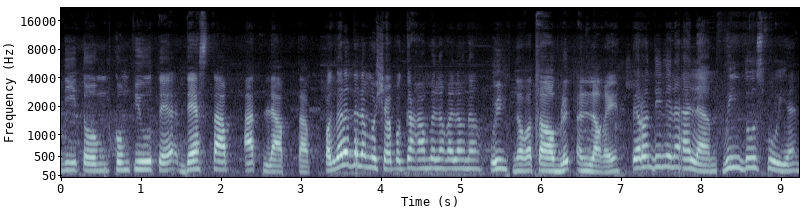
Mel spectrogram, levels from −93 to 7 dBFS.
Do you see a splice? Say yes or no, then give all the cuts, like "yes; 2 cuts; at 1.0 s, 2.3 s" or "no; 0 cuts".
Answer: no; 0 cuts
